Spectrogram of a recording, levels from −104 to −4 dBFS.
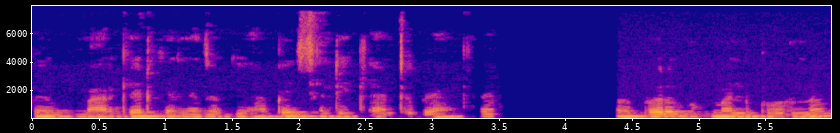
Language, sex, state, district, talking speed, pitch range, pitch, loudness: Hindi, male, Bihar, Gaya, 150 wpm, 130-145 Hz, 135 Hz, -32 LUFS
